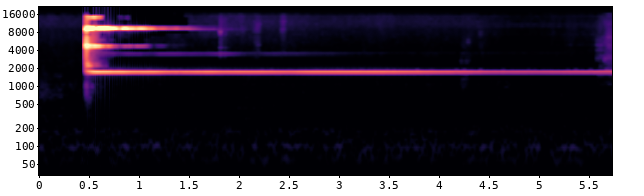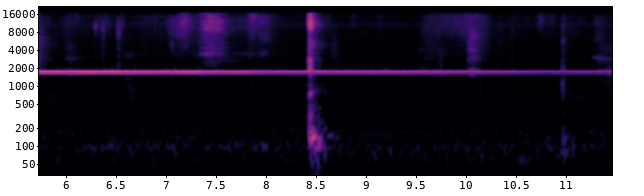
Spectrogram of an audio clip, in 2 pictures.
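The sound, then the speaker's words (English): A bell is struck once for a listening exercise, and its clear, steady tone rings on for several seconds, slowly fading, with a faint knock partway through. “Only raise your hand when you don't hear the bell anymore.”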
